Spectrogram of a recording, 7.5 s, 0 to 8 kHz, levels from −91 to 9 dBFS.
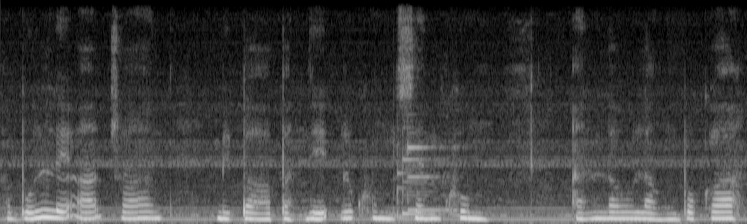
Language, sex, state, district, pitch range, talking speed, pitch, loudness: Mizo, female, Mizoram, Aizawl, 205-225 Hz, 120 wpm, 220 Hz, -15 LUFS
